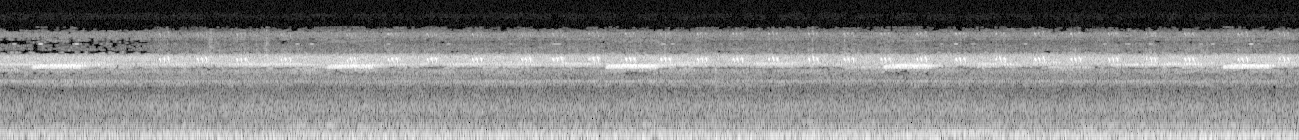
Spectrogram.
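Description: Crickets chirping faintly in a steady, even rhythm of about two to three chirps a second. A longer, slightly lower trill joins in about every three seconds.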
